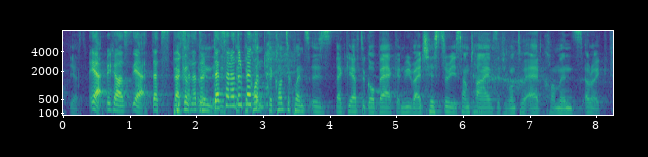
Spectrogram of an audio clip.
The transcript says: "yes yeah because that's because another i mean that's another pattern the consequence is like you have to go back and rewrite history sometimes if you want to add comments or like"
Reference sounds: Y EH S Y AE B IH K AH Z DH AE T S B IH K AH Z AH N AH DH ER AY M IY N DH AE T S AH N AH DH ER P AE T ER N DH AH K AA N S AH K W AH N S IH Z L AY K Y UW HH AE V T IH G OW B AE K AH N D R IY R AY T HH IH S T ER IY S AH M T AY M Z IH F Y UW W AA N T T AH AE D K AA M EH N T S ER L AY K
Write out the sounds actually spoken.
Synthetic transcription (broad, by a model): Y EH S Y AE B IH K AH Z DH AE T S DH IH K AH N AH AH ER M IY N DH AE T S AH N AH DH ER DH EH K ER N DH AH K AA N S AH K W AH N S IH Z L AY K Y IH HH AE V T IH G OW B AE K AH N R IY R AY T HH IH S T ER IY S AH M T AY M Z IH F Y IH W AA N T T AH AE D K AA M EH N T S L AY K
